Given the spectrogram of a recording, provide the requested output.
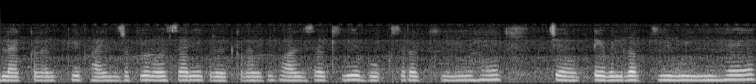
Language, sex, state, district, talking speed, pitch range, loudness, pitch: Hindi, female, Uttar Pradesh, Budaun, 180 wpm, 185-200 Hz, -17 LUFS, 195 Hz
